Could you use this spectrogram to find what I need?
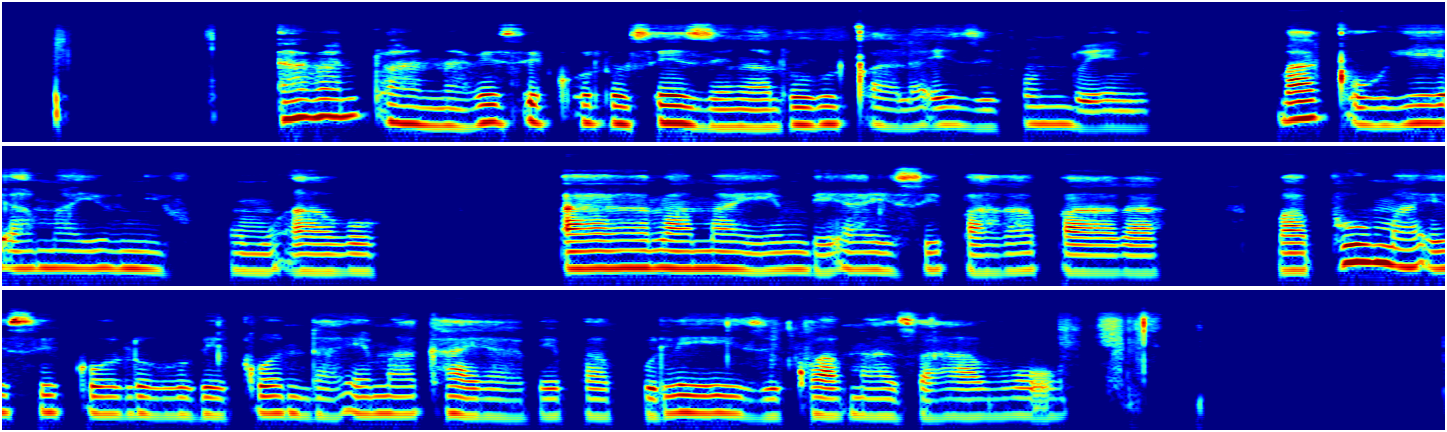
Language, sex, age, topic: North Ndebele, female, 50+, education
